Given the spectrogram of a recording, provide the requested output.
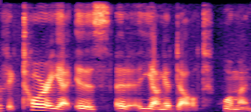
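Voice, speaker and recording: This woman speaks with an Upper Midwest accent and ordinary pitch variation. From Minnesota. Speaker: author. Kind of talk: author talk at a book fair. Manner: hesitant with fillers.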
